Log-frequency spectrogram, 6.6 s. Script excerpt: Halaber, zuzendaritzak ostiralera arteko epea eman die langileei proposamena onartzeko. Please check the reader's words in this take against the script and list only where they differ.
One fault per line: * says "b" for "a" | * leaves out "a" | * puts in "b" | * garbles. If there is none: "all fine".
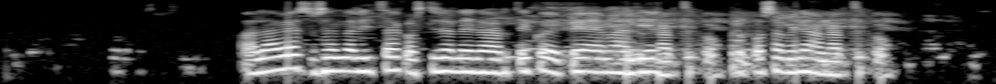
* says "onartzeko" for "langileei"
